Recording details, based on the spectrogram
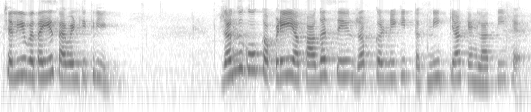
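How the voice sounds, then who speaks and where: A woman teacher running a quick quiz lesson, brisk and teasing, scolding her students in mock anger as if they were children. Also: high voice. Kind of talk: online exam-prep quiz lesson.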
